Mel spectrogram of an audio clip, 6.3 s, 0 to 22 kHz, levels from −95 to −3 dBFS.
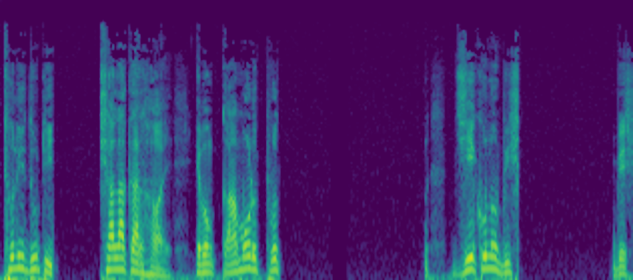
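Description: At 0.51 s the speech falls into a clean hole of near silence lasting about 0.49 s, with no burst of noise at either edge, before resuming on "হয় এবং কামড়". This is a digital wireless dropout: the receiver lost too much data and muted itself with a very brief fade. It happens again after "হয় এবং কামড়", from 2.78 s to 4.24 s with about 1.3 s of muting, up to "যে কোনো". It happens a third time after "যে কোনো", from 5.16 s to 6.12 s, muting for about 0.95 s.

Inside that second dropout, from 3.30 s to 3.46 s, there is a 160 ms gap with smeared edges. This is a gap at a join of encoded pieces. The audio was encoded in separately made segments, and the join here falls on a 4 s spacing. The encoder's start-up delay and the padding in its final frame were left in when the pieces were joined, which leaves a short silent slot before the sound carries on from where it stopped.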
